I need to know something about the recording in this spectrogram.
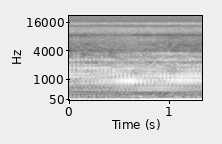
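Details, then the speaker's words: Cerwin-Vega E-208 woofer, about 25 years old, with rotted surround foam detached from the basket, driven by a tone generator at about 50 Hz: a steady hum with fluttery buzz and resonance, before refoaming. "that will Drive the cone in a normal fashion but since the outer foam is not attached to the basket we're going to get quite a bit of Jitter and flutter and you're going to hear some resonance"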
